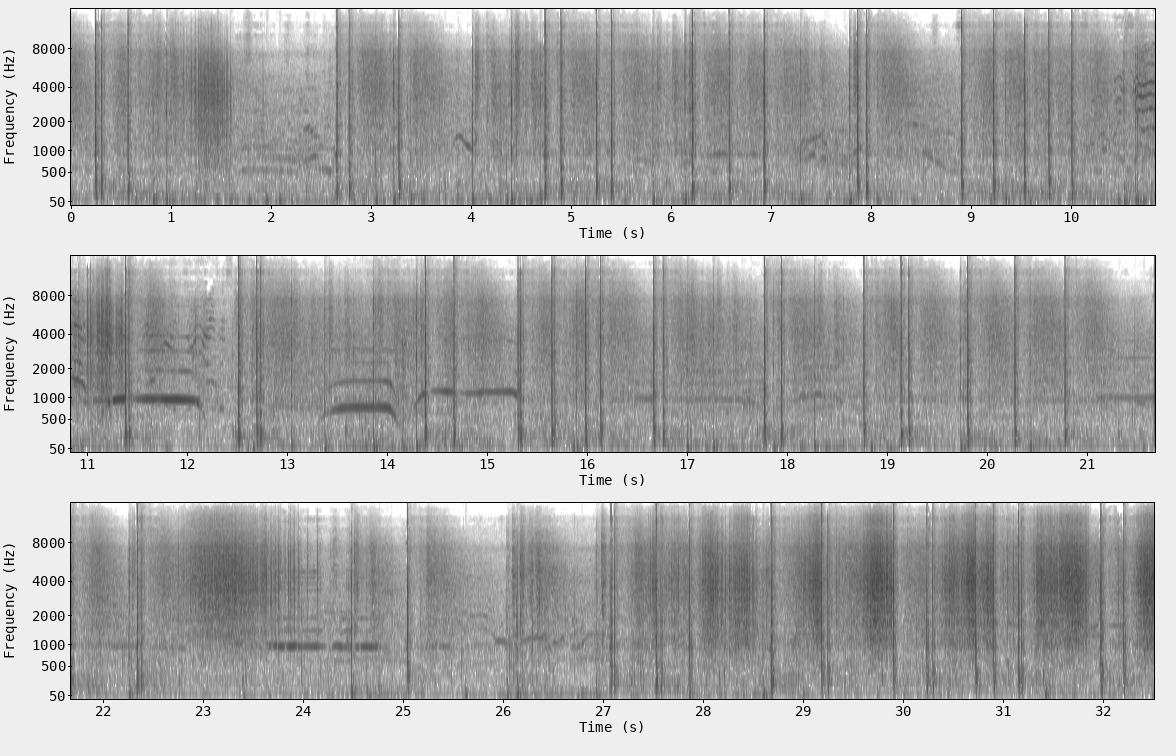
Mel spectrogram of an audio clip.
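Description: Aerial firework shells bursting overhead in a rapid, unbroken run of sharp bangs, several a second.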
